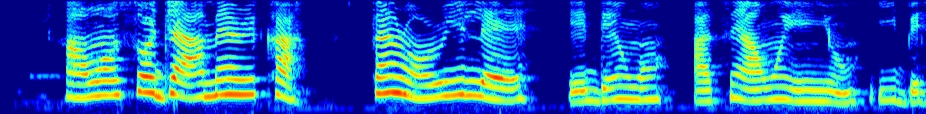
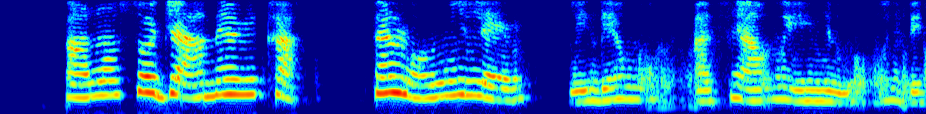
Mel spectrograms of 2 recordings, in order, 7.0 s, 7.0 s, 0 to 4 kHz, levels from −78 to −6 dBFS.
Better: first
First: none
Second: noise reduction (neural mask model DeepFilterNet 3)

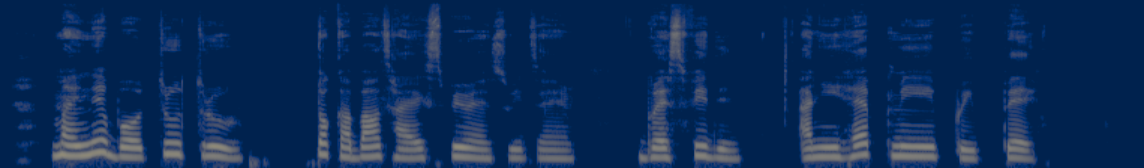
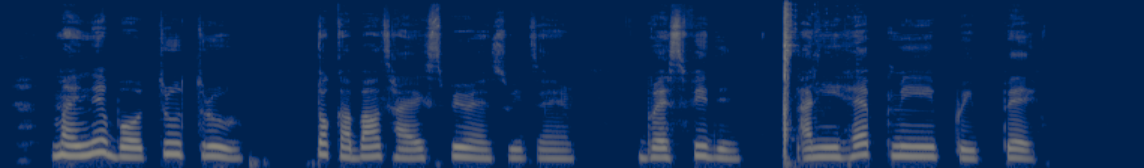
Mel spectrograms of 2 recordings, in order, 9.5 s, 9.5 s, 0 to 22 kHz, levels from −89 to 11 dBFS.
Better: first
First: none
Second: noise reduction (neural mask model Resemble Enhance denoiser)

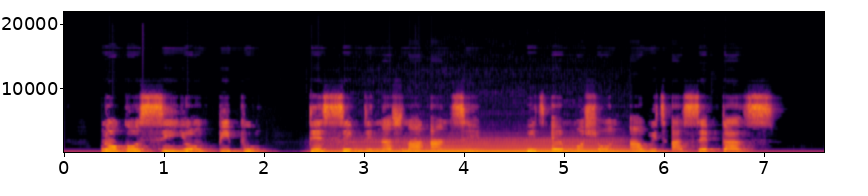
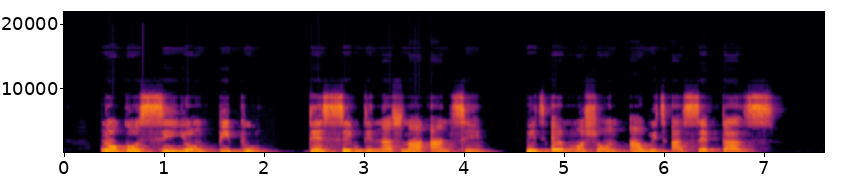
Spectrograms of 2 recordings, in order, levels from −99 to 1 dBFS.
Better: second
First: background sound (Bowed string instrument); 4 dB below the speech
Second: none

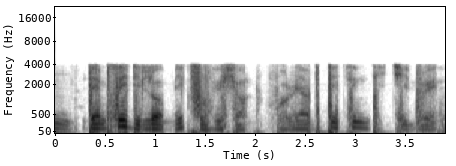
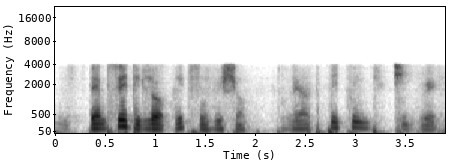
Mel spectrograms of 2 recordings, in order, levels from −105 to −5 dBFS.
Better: first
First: none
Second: noise reduction (neural mask model DeepFilterNet 3)

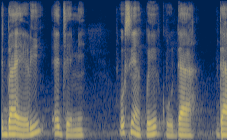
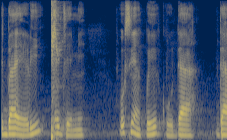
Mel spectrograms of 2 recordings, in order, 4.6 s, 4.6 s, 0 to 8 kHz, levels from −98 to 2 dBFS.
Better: first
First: none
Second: background sound (Thump, thud); 6 dB below the speech

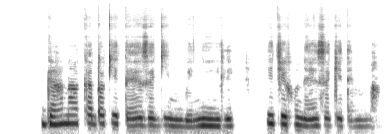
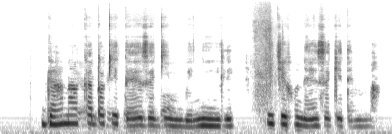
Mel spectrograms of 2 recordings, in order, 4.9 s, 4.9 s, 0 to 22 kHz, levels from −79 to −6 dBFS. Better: first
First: none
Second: background sound (Tearing); 19 dB below the speech

